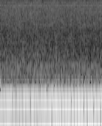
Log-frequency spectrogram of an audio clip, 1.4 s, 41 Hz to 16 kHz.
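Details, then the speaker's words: Porsche Boxster 986 idling in background after yearly DIY service (oil and filter, fuel filter, air filter, new spark plugs): soft low even rumble, no knocks or misses; running nice and sweet, test drive is the drive home. "Anyway, as hopefully you can hear, it seems to be running nice and sweet, and test drive is the drive home."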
